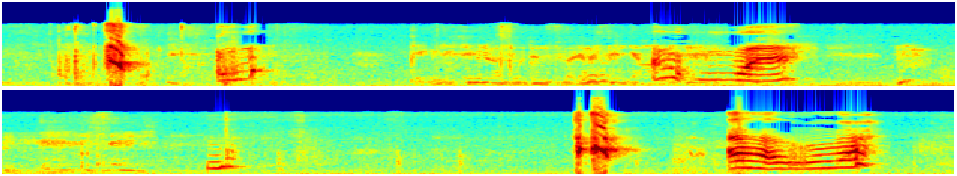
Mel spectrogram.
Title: My niece getting hiccups!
